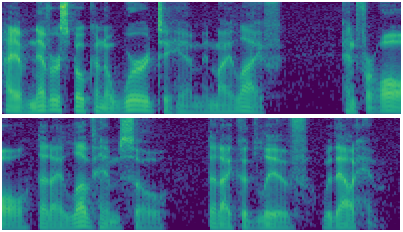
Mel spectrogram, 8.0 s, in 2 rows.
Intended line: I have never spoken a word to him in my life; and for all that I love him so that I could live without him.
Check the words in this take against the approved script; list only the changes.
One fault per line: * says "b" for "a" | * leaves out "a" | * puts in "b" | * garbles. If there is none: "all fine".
all fine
